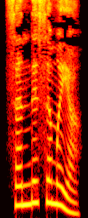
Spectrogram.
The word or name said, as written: ಸಂದೆಸಮಯ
